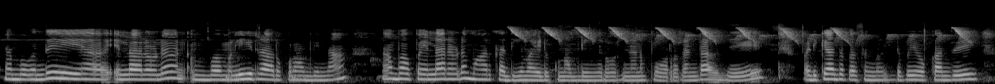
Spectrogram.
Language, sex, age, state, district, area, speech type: Tamil, female, 60+, Tamil Nadu, Sivaganga, rural, spontaneous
